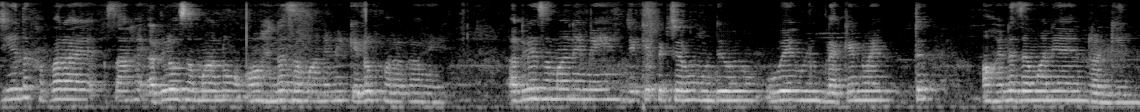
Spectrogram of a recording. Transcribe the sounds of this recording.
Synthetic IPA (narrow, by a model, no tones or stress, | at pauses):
d͡ʑiːə̃t̪ɐxɐbəɾaːɦeɐsãːɦeʔɐɡɪlozɐmaːnoʔɛ̃ːɦɪnə̆zɐmaːnemẽkeːlofɐɾəkaːɦeː | ɐɡɪlezɐmaːnemẽd͡ʑeːkepɪk̚t͡ɕəɾũɦũːn̆d̪ijũʊɦeɦuːũblɛːkɪnʋaːɪʈ | ɛ̃ːɦɪnə̆zɐmaːneaːɦɪnɪ̆ɾɐ̃ŋɡiːn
